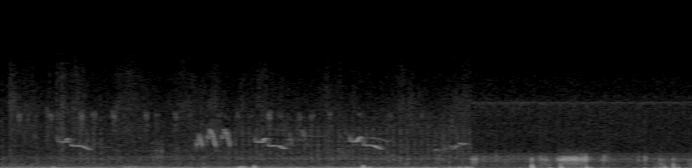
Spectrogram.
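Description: Faint bird calls: a handful of short, twisting chirps over a low steady hum. Near the end the hum fades, and a few knocks and a brief rustle follow.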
